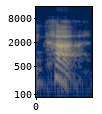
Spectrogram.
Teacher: So if we say the sound for the K is k, we don't say ka, because when we say ka, we've added a vowel. We've added the U sound, the short U sound, which is a schwa.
